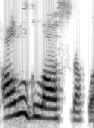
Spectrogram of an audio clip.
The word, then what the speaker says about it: hourglass: 모래시계 이제 영어에서는 hourglass라고 하거든요. 자, 이 hourglass도요. 자, 발음하니까 어때요? hourglass, hour. H 발음하나요? 안 하죠. 여러분 소위 말하는 그 묵음이라고 하는 H는 발음되지 않아요. 실제로는 hour. 모음 소리로 시작합니다.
